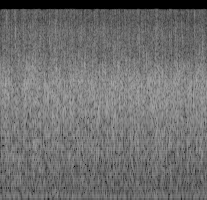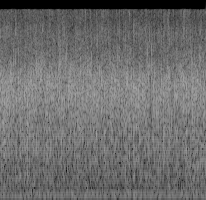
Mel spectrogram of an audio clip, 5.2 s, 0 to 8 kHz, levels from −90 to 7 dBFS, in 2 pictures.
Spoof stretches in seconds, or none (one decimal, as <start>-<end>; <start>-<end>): none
